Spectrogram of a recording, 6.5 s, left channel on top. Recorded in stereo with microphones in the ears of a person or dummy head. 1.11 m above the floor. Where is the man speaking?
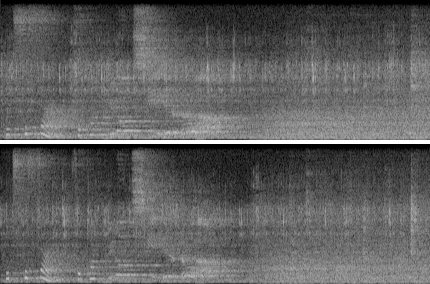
65° right (ahead or behind), 4 m.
